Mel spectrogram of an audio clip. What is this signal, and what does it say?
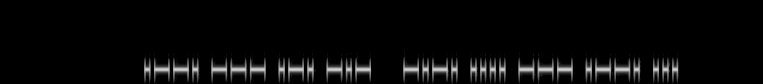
Morse code, heard as a keyed tone, about 25 wpm, 700 Hz. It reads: PORK CHOPS
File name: practice / 25wpm / Difficult Words with Hints - 25wpm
